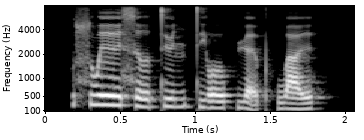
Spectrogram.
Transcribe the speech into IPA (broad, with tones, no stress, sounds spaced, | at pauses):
s w e˦ ɪ̯ s ɹ̩˨˦ t̪ y˨˦ n t̪ j o˨˦ ʊ̯ p ɥ ɛ̰˨˩ pʰ w a˨˦ ɪ̯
